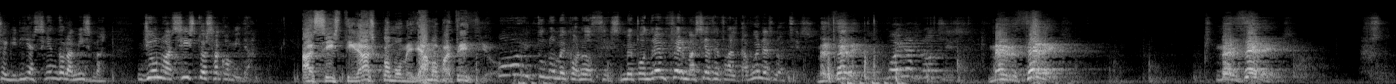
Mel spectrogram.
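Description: A middle-aged man speaks with emotion nearby.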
